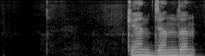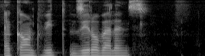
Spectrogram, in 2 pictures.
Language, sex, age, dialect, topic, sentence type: Kannada, male, 18-24, Coastal/Dakshin, banking, question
